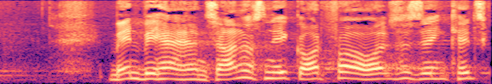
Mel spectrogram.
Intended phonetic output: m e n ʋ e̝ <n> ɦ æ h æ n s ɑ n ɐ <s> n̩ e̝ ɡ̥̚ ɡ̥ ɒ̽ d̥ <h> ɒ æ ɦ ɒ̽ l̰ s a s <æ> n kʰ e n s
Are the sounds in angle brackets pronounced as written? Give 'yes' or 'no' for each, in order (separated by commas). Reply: no, yes, no, no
